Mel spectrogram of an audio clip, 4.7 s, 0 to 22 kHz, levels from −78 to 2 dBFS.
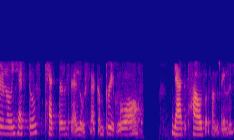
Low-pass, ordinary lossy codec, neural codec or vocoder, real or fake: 3.6 kHz; MP3, 32 kbps; codec, 16 kHz, 2 kbps, X-Codec, HuBERT features, trained on general audio; fake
